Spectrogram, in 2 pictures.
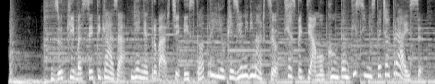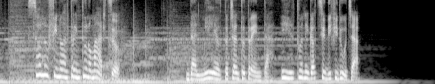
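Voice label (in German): Italian, Fremdtake Freundlich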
